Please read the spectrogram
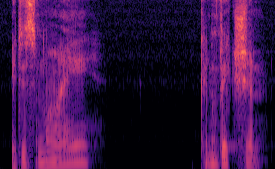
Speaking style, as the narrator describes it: he said softly

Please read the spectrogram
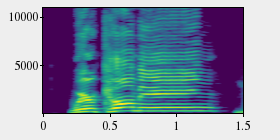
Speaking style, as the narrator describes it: You yell

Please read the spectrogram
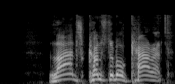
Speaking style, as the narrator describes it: he shouted

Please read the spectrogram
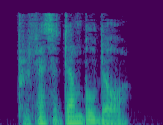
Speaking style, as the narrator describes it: said very quietly

